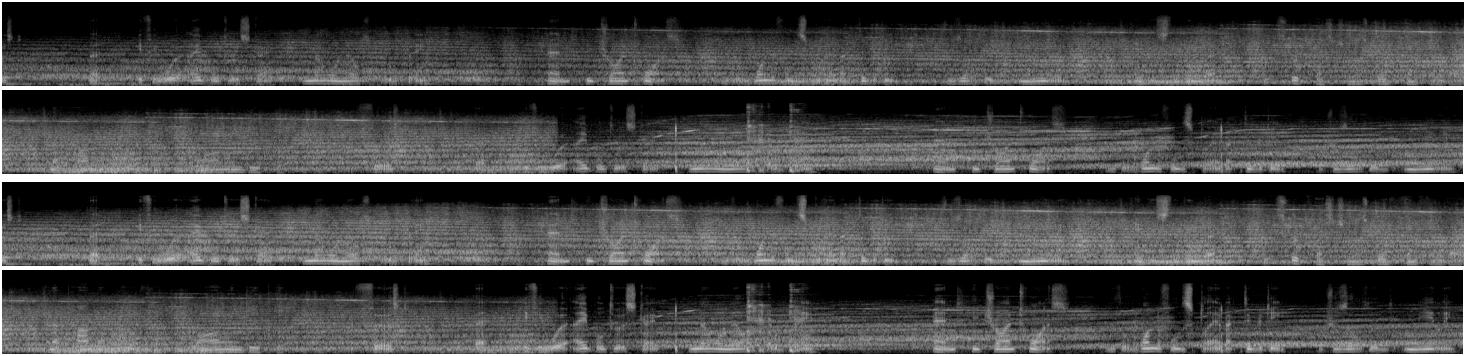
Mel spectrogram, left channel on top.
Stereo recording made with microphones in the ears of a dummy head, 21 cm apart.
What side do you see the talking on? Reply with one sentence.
In this clip you hear the talking on the right.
